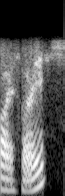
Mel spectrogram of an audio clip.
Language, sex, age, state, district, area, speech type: Assamese, female, 30-45, Assam, Golaghat, rural, conversation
